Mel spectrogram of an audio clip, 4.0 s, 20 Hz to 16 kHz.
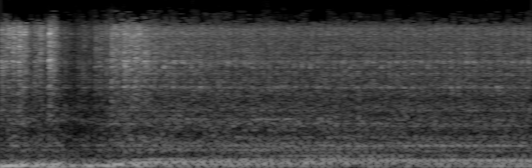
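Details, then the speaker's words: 1972 Ford F-250 4x4 Highboy V8, 117,000 miles: rough idle with a sharp puffing tick on each firing pulse, loud with hood open, quieter on the road; exhaust manifold gasket leak, gaskets blew after manifold resurfacing, one broken stud on that head. "Oh, I hear that exhaust leak. Oh yeah. When you're going down the road, it isn't bad. If you open the hood, it's really loud."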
